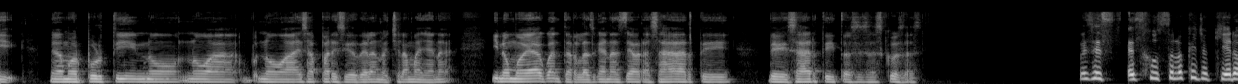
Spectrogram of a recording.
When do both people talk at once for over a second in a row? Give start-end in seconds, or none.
none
